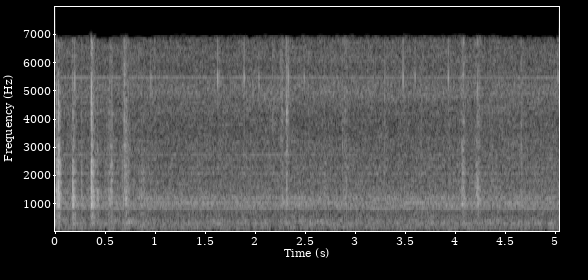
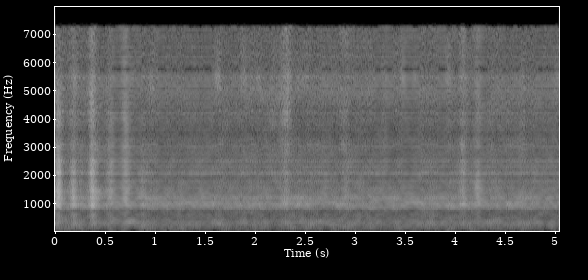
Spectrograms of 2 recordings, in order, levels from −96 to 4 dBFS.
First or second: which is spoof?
second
